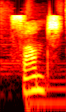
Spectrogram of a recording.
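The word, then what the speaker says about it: psalms: letter G ಉಚ್ಚಾರಣೆಯಾಗುವುದಿಲ್ಲ ನಾಮ್ ಸಾಮ್ಸ್ ಎಂದರೆ ಕೀರ್ತನೆಗಳು silent letter P ಉಚ್ಚಾರಣೆಯಾಗದ ಅಕ್ಷರ ಸಂಸ್ walk ನಡಿಗೆ ಸೈಲೆಂಟ್ ಲೆಟರ್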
